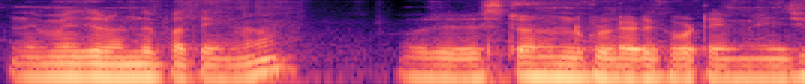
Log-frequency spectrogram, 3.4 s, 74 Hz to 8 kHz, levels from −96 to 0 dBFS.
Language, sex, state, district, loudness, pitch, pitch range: Tamil, male, Tamil Nadu, Namakkal, -17 LUFS, 110 Hz, 105-115 Hz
